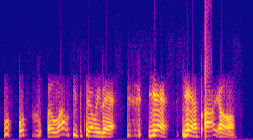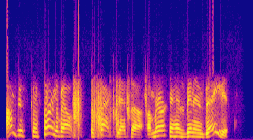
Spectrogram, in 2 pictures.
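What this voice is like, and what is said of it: Alabama Southern US accent. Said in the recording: “that's a nice accent you have. I like that Alabama accent.”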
